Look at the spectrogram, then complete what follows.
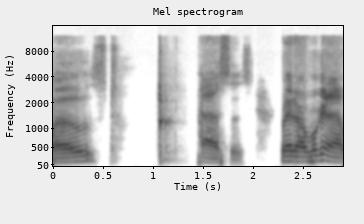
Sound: gavel thudding

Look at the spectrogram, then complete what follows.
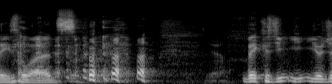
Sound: all laughing

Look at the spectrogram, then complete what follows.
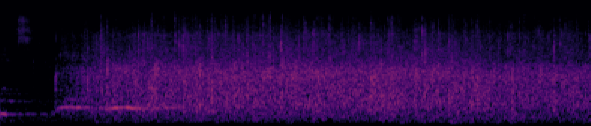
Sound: audience applauding

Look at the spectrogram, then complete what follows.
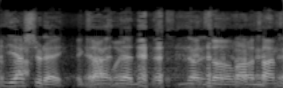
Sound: laughs

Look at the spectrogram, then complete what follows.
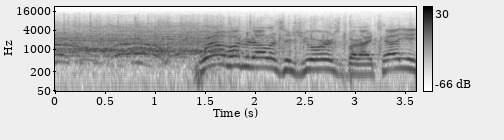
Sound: audience cheering

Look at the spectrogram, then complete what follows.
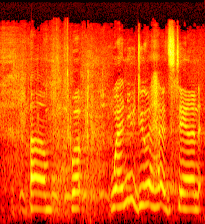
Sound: audience laughs

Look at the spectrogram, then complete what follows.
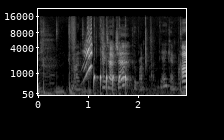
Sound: popping sound

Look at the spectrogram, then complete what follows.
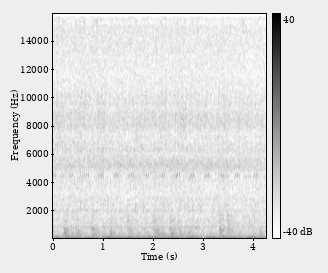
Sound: faint knocking

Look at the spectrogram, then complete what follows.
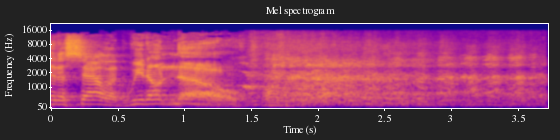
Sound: audience laughing

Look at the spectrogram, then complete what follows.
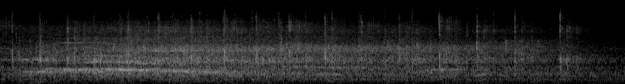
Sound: audience applauds; people cheer

